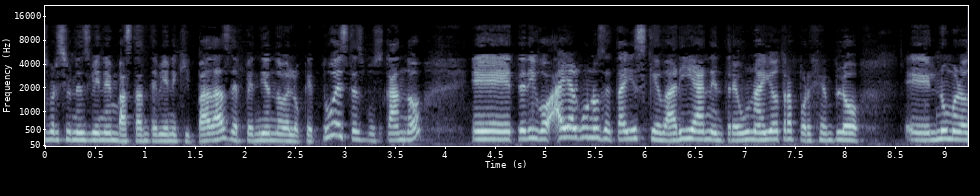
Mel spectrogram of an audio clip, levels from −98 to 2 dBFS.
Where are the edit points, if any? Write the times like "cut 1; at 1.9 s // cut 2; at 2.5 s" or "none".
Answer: none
